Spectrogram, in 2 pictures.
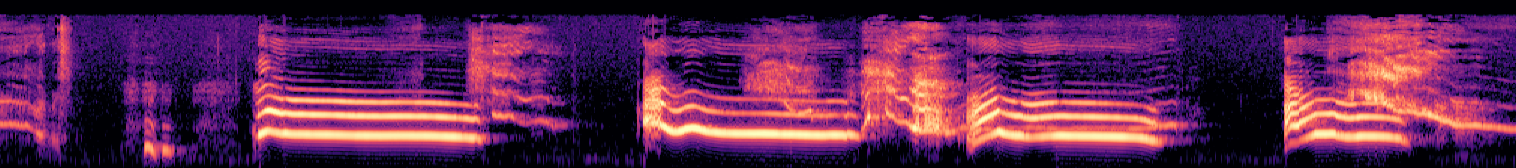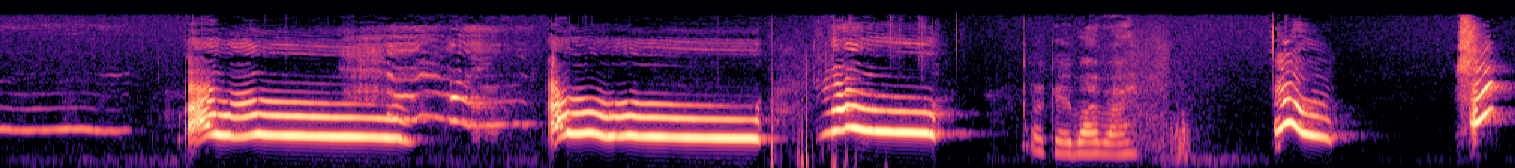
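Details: Pet dog Onyx gives a run of loud drawn-out howls, each starting high and sliding gently downward, interspersed with brief yips and whines, about seven howls across the stretch.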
